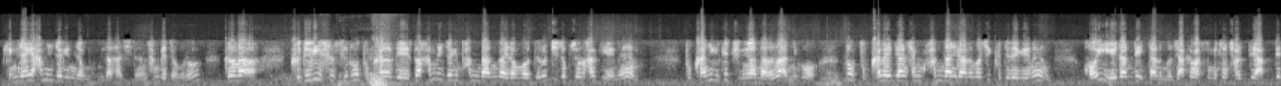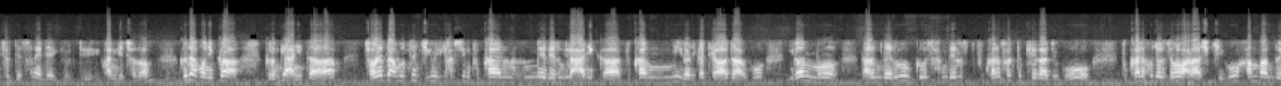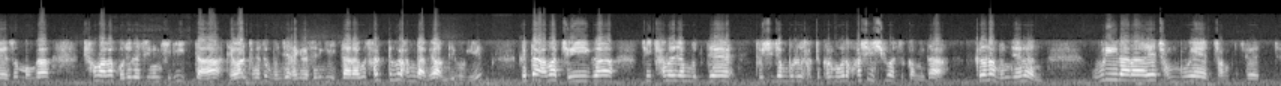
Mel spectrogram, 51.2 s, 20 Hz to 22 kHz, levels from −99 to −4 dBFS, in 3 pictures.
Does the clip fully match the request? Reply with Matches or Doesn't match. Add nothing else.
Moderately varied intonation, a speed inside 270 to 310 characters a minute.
Doesn't match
